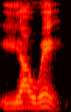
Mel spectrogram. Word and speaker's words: Yahweh: Kung mabibigkasin niyan po ay Yahweh.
